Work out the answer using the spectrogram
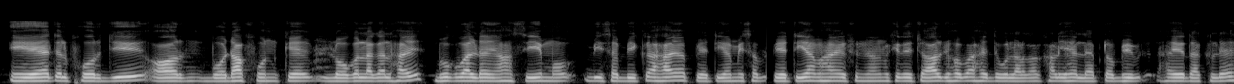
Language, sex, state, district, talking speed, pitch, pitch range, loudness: Magahi, male, Bihar, Jahanabad, 160 wpm, 160 Hz, 155-165 Hz, -20 LUFS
